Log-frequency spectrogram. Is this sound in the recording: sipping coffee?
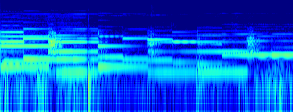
no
